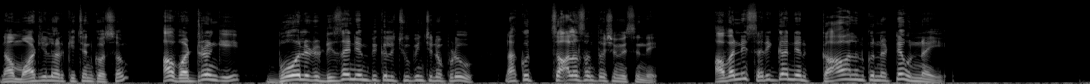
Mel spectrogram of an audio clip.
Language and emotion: Telugu, happy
